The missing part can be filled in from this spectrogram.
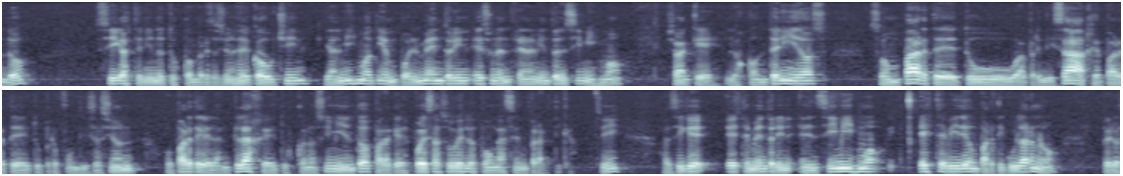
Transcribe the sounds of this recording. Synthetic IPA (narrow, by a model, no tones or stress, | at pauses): d̪o̞ | siɣast̪e̞njend̪ot̪usko̞mbeɾsas̬jo̞nezðekowt͡ʃiŋialmizmot̪je̞mpo̞e̞lmẽnt̪oɾinesune̞nt̪ɾenamjent̪oe̞nsimizmo̞ | ʒ̥akelo̞sko̞nt̪e̞nið̞o̞sː | o̞mpaɾt̪e̞ðe̞t̪uapɾe̞nd̪isaxe̞paɾt̪e̞ðet̪upɾo̞fund̪isasjo̞n | opaɾt̪e̞ðelaŋklaxe̞ðet̪usko̞no̞simje̞nt̪o̞spaɾake̞ðe̞hpwe̞sasuβe̞zlo̞spo̞ŋɡase̞mpɾʔa̰k̚t̪i̥kḁ | si | asike̞est̪e̞ment̪oɾinensimizmo̞e̞st̪e̞βiðe̞oempaɾt̪ikulaɾno̞ | pe̞ɾo̞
